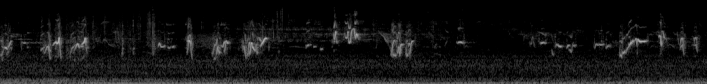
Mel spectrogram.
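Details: Pine grosbeak song: a lively run of short slurred whistles and sharp chirps, some notes rising and falling, delivered in quick bursts over about seven seconds with brief pauses.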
